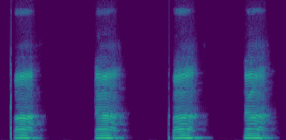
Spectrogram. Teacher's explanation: Nah, jika seperti itu ya, jika kerasanya apa ya, pengek gitu ya kalau Sundanya, kalau bahasa Indonesia apa ya, sungau gitu ya, sengau apa ya, kurang lebih seperti itulah. Jadi akan kerasa gitu bahwa huruf nun dan huruf mim itu keluarnya dari rongga hidung.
